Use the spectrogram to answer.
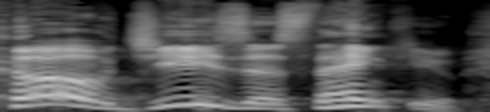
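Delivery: slow, drawn-out loud thanks; fervent shouted gratitude. Retold or imitated. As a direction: praise God out loud. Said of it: "In a loud voice".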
